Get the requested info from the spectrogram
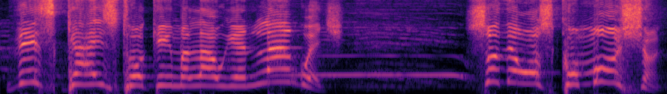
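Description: High, bright-voiced male preacher. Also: lively intonation, measured pace, a little hiss or hum. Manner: call-and-response, rising to shouts. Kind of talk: sermon.

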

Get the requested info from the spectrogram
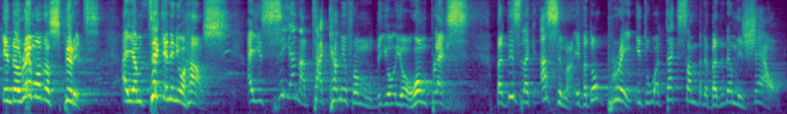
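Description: A man leading a live church service as a prophet, questioning someone and growing to shouts. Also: extremely high pitch, animated, brisk. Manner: questioning, repeats "Huh?", rising to shouts.

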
